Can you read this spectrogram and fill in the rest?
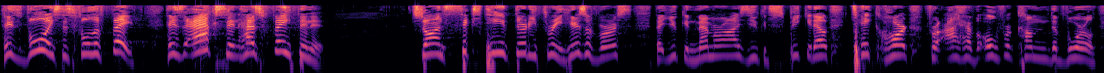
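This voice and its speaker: High-voiced man preaching a sermon. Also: no echo, highs cut off. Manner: conversational, fast, builds to shouting.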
